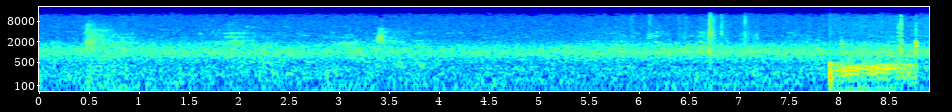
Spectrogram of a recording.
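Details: Common moorhen at Barrs Court, 28 February 2021: one short, harsh, croaking call bursts out near the end, loud and rough, after several seconds of steady low background hum with faint distant sounds.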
